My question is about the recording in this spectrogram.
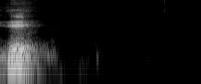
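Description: An elderly man's voice finishing a sentence with one word, then silence broken only by one faint click near the end.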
